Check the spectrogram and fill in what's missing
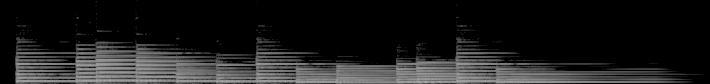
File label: Continue the melody minor key example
